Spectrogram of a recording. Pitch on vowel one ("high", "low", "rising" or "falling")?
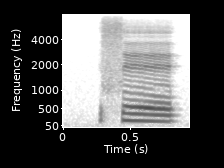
falling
